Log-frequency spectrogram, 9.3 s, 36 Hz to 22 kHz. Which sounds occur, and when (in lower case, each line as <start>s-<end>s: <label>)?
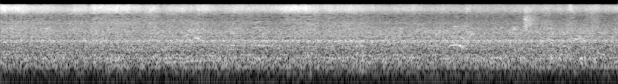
0.0s-9.2s: gush
0.0s-9.2s: motor vehicle (road)
0.0s-9.2s: steam
0.0s-9.2s: wind
2.8s-3.2s: male speech
3.3s-4.0s: male speech
6.7s-7.0s: male speech
7.8s-8.0s: generic impact sounds
8.2s-9.0s: male speech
